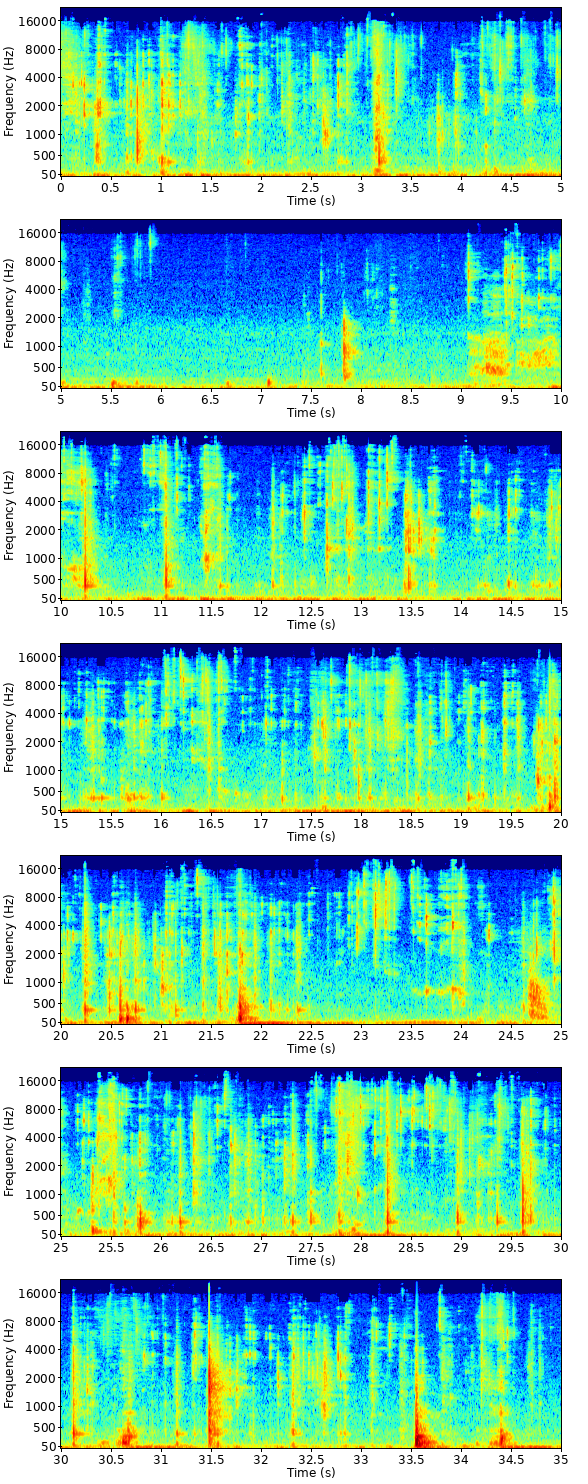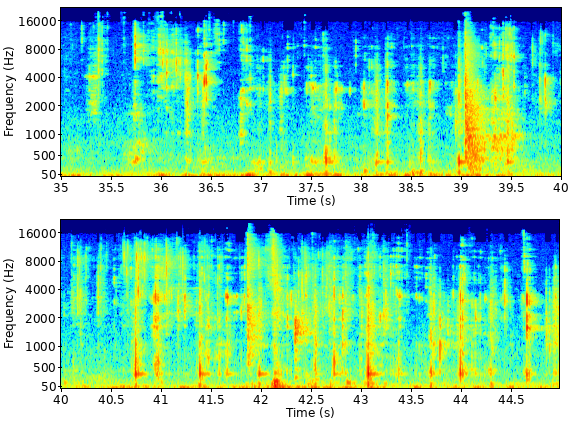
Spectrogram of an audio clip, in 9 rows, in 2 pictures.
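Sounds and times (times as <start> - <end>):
wet squishy chewing: 9.0 - 44.9.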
